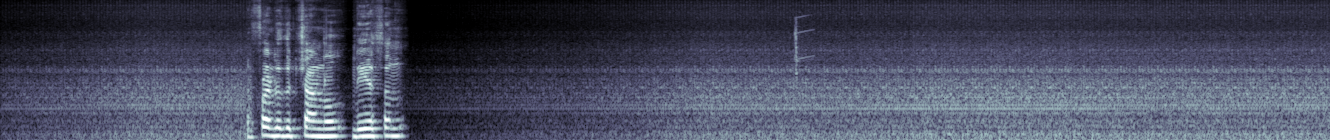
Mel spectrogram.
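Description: A bus engine rumbles steadily and slowly grows louder.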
